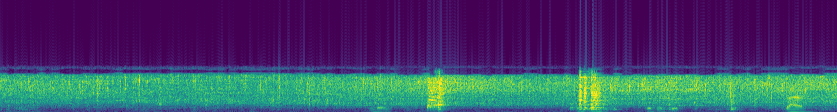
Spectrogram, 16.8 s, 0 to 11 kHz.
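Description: Chunks of potato and eggplant sizzling steadily as they fry in hot oil in a pan, with two sharp utensil knocks about 9 and 12 seconds in.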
